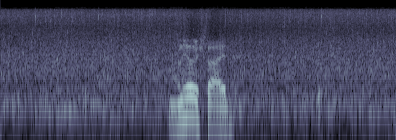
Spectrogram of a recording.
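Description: A flowing creek on the East Branch Fish Creek Trail gives a steady, close broadband rush of water that runs the whole time, with a short stretch of speech partway through.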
